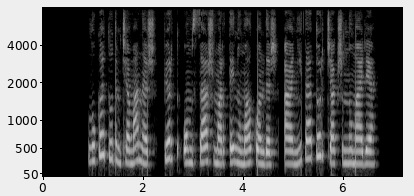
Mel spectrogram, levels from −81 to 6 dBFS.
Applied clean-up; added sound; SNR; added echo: none; none; none; none.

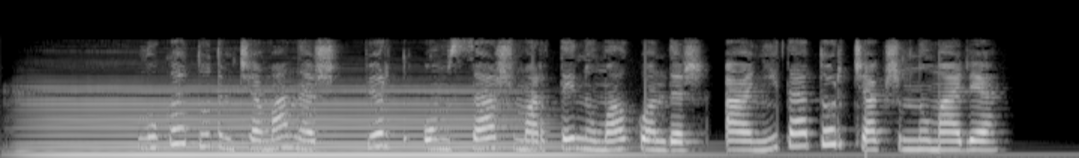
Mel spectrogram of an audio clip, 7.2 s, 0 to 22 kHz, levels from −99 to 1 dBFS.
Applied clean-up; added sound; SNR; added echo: none; Bowed string instrument; 1 dB; none.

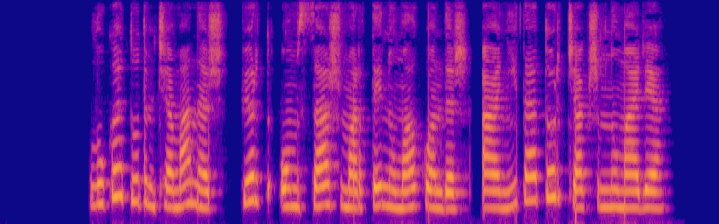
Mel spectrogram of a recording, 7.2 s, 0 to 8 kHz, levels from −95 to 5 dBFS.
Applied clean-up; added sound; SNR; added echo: neural mask model Resemble Enhance denoiser.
